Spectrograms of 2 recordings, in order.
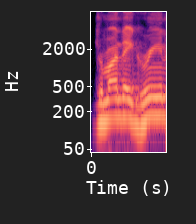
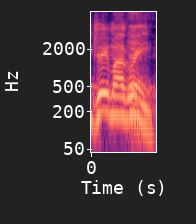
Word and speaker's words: Draymond Green: Jermonde Green, or how you say his name? The green guy that plays for the Golden State? Draymond Draymond Green.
